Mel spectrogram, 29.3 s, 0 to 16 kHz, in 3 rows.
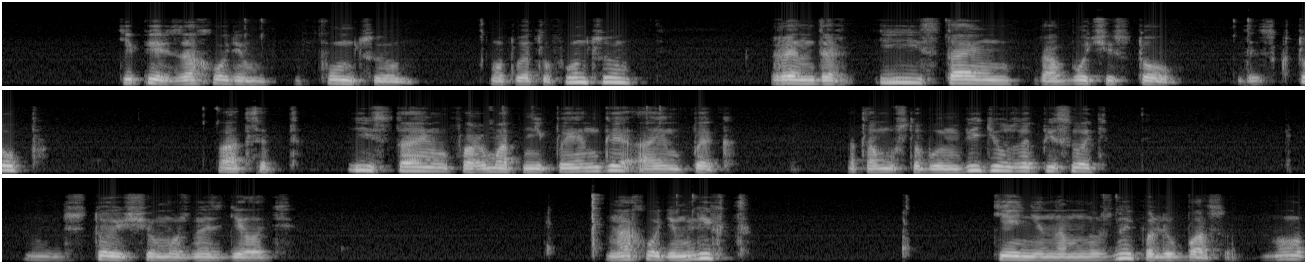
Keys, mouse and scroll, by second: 2.1 click, 7.2 click, 12.4-13.2 scroll down 5, 13.7 click, 24.8 click, 28.1 click.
